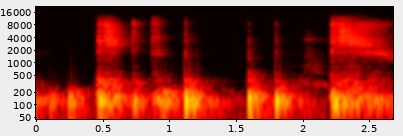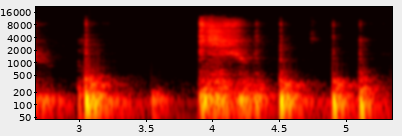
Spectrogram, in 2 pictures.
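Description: Vocal percussion from a performer's mouth: a quick, uneven run of short breathy puffs, pops and hisses, like beatboxing, with one longer hiss about two seconds in.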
